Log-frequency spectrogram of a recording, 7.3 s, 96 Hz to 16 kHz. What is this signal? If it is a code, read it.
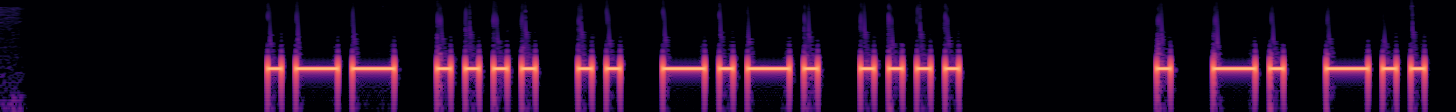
Morse code, heard as a keyed tone, about 17 wpm, 700 Hz. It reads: WHICH END
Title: 2x Word-Spacing - Sentences from Top 300 Words - 17wpm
